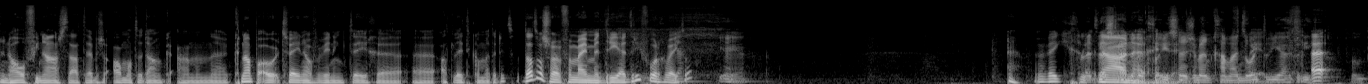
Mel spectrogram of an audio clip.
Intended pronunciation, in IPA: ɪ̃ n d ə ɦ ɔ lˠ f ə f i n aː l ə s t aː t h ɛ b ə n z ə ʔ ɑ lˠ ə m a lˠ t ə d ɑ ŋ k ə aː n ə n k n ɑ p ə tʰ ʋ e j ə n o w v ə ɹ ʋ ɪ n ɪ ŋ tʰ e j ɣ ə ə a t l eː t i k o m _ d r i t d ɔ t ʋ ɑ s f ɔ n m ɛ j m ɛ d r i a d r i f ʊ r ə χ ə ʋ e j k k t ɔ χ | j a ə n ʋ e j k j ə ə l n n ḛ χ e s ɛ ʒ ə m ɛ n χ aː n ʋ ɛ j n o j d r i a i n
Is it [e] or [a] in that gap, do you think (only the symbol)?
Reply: a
